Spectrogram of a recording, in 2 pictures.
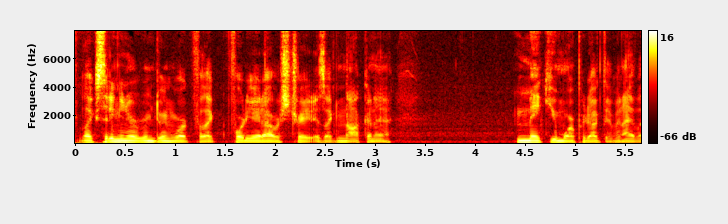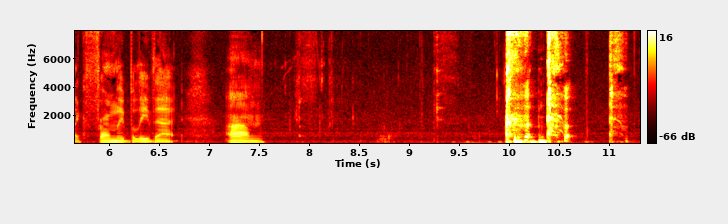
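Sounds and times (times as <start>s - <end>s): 
speech: 0.1s - 3.4s, 4.4s - 7.6s, 10.0s - 10.7s
person coughing after choking on water: 10.0s - 11.2s.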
